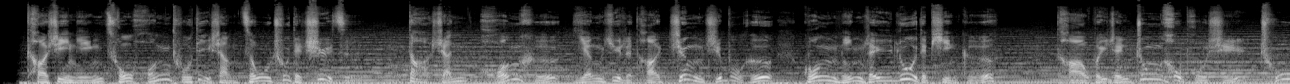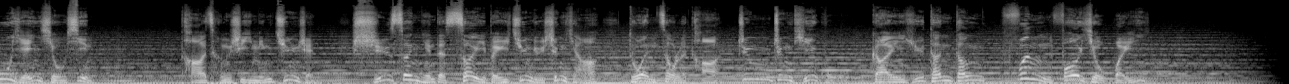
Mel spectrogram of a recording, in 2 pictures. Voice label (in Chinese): 旁白 人物大气 解说词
